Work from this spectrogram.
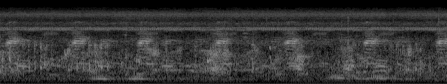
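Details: Night chorus of frogs, several callers giving short rasping croaks that come in loose bursts about every half second over a constant high-pitched background hiss.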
